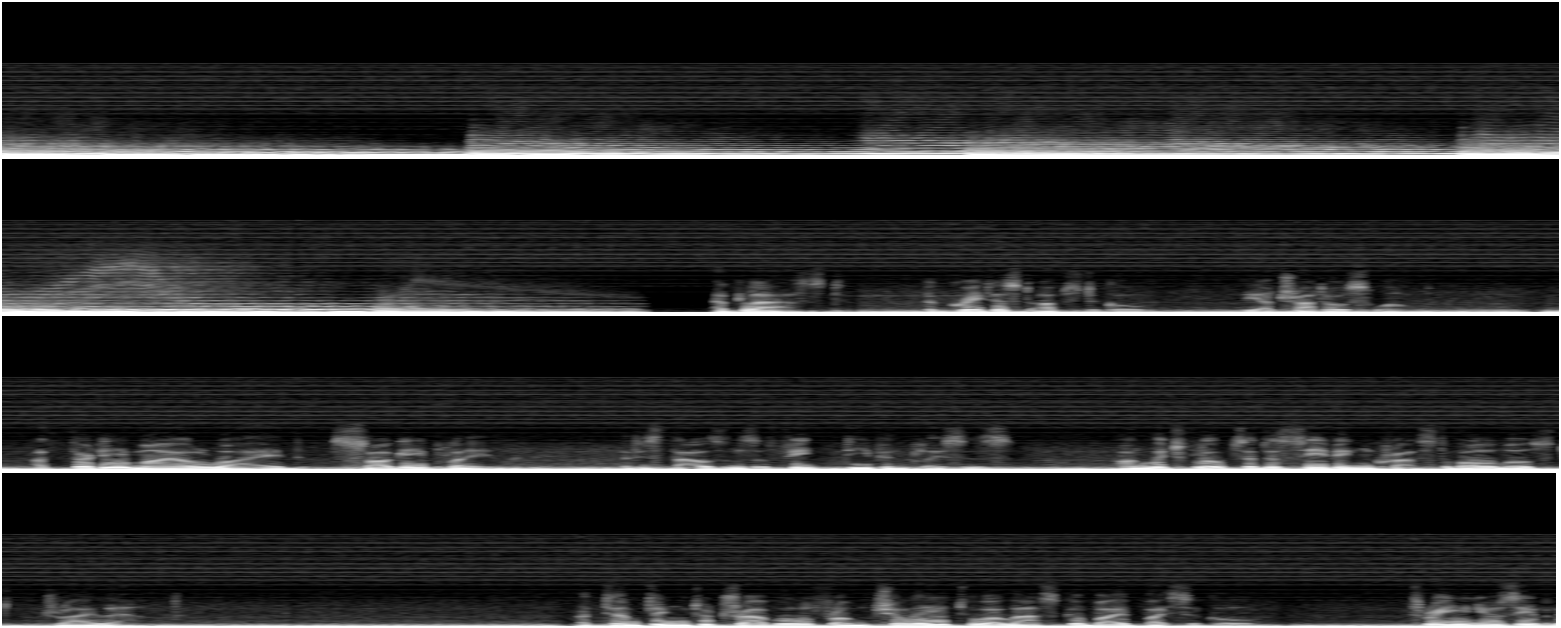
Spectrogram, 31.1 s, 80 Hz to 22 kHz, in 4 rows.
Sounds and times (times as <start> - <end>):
Music: 0.0 - 11.1
Speech: 11.4 - 14.9, 15.8 - 24.3, 26.3 - 29.7, 30.5 - 31.1.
